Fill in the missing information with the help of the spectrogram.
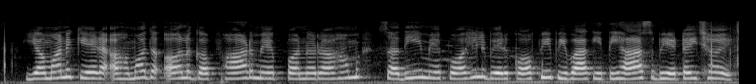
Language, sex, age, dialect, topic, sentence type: Maithili, female, 25-30, Bajjika, agriculture, statement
